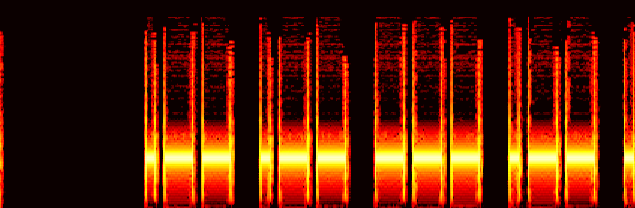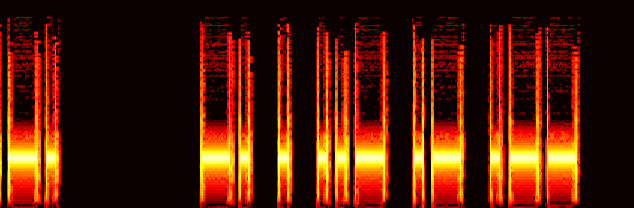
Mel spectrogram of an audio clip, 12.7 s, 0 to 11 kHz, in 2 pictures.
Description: Morse code, heard as a keyed tone, about 13 wpm, 800 Hz. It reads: WWOWR NEUAW
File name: LEZIONI / 3 MWRO / 3 MWRO 12wpm 1730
